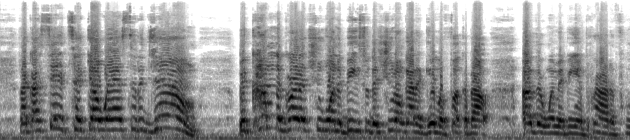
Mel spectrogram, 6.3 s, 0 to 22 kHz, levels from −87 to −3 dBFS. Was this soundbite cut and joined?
no; 0 cuts

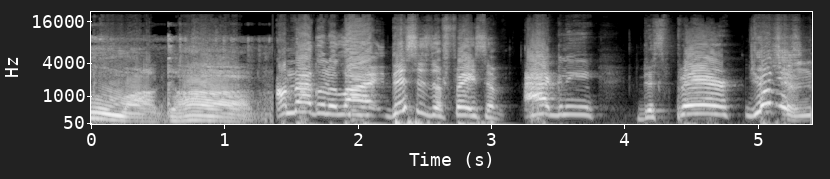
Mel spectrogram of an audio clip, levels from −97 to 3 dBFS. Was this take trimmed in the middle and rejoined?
yes; 1 cut; at 1.3 s

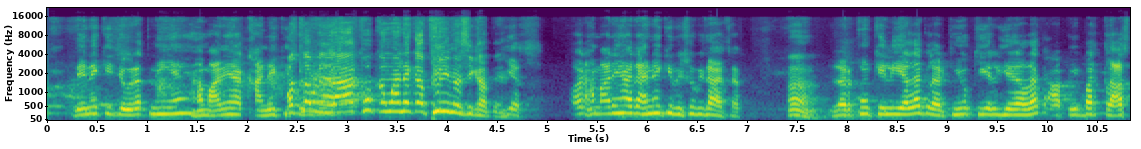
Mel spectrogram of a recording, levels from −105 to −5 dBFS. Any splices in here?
no; 0 cuts

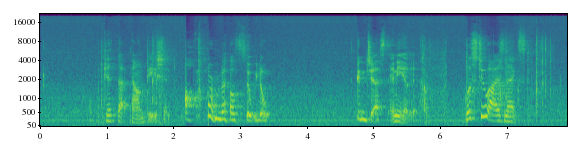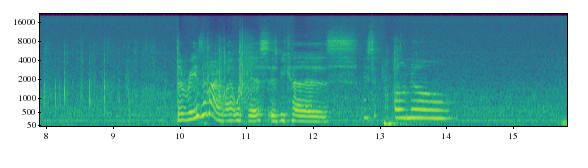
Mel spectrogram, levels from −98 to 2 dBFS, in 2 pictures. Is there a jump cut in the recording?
no; 0 cuts

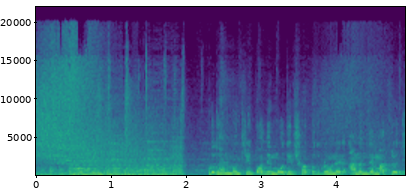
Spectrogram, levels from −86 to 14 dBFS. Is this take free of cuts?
no; 1 cut; at 2.1 s

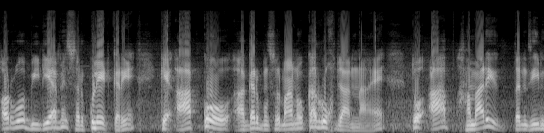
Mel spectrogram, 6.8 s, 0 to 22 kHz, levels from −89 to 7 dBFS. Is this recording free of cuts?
yes; 0 cuts

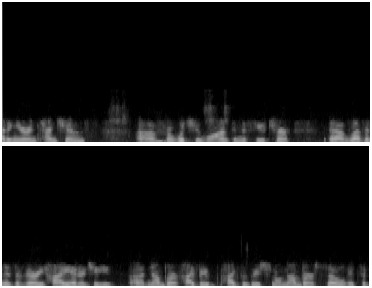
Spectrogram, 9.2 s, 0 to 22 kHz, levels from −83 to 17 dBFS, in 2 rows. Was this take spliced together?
no; 0 cuts

